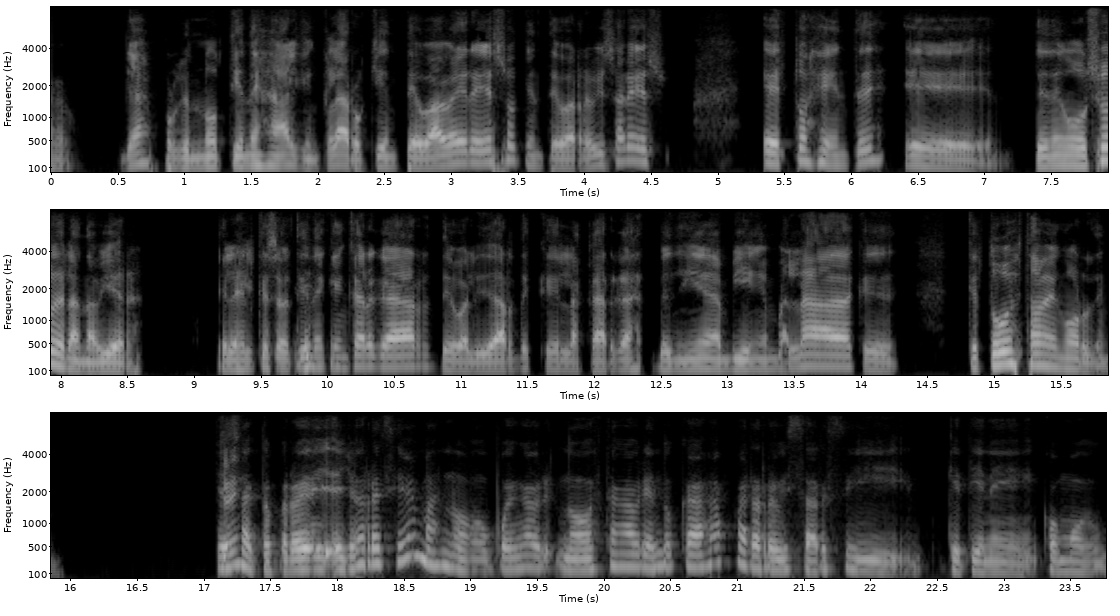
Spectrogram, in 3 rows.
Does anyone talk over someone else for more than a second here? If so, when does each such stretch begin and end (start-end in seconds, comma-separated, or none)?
none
